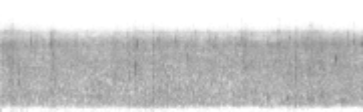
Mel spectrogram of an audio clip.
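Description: A river stream flows with a steady, continuous rushing of water, even and close throughout with no voices.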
